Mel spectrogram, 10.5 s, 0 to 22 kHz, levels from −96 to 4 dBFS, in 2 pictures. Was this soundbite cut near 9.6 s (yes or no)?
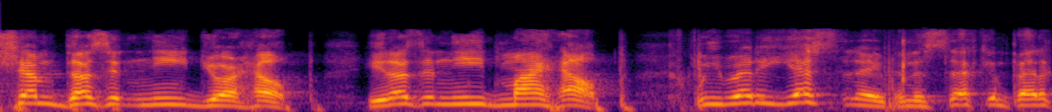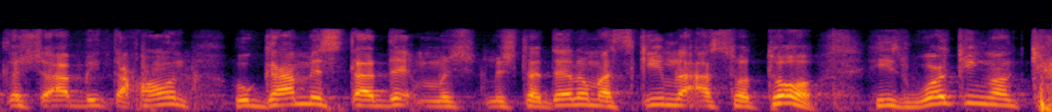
no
